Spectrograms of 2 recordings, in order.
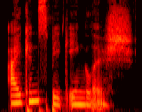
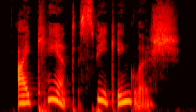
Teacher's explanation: Our statement could have been, I cannot speak English. Note that in both sentences with a negative auxiliary, can't or cannot, there is stress on the auxiliary verb · Americans generally stress auxiliary verbs in their negative forms. They generally do not stress auxiliary verbs when they are in their positive forms. · our affirmative sentence with the unstressed auxiliary and our negative sentence with the stressed auxiliary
